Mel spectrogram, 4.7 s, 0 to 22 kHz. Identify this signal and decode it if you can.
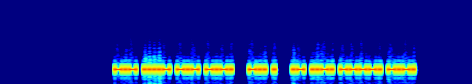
Morse code, heard as a keyed tone, about 50 wpm, 700 Hz. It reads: K4KC DE AF9C
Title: USA Callsign DE Callsign - 4 Characters - 50wpm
